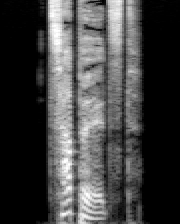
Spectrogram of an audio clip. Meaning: second-person singular present of zappeln
- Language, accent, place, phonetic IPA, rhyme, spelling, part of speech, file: German, Germany, Berlin, [ˈt͡sapl̩st], -apl̩st, zappelst, verb, De-zappelst.ogg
